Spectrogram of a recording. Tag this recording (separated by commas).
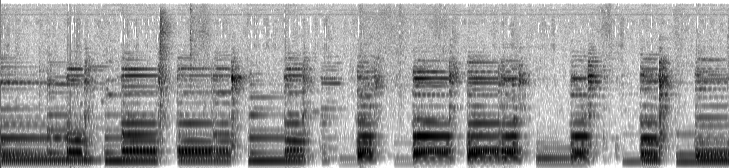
Strum, Guitar, Musical instrument, Music, Plucked string instrument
